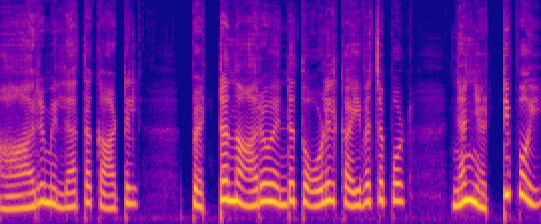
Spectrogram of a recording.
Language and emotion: Malayalam, surprised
